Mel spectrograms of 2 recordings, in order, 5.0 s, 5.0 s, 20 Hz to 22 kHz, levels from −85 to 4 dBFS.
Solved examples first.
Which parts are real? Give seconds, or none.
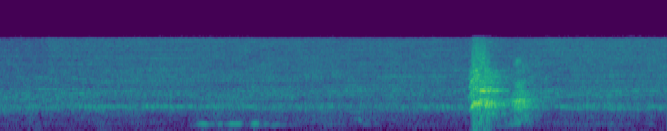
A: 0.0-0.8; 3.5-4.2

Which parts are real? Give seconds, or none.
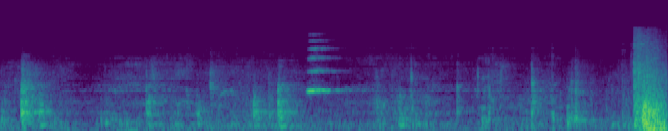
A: 0.0-0.5; 1.5-2.6; 4.2-5.0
